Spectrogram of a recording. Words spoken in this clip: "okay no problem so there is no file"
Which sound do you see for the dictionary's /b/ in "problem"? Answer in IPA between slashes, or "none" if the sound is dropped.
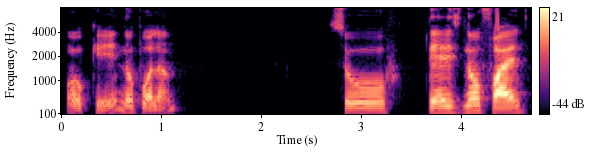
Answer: none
